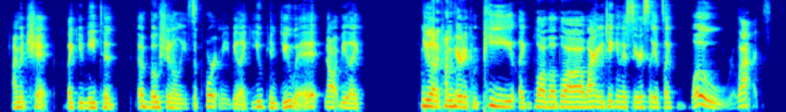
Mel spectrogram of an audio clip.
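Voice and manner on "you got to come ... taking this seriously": ordinary delivery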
